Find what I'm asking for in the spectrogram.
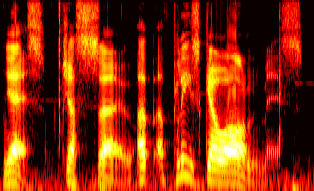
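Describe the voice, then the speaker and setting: A man playing a courteous, methodical, seasoned police detective in a gothic audio drama, deliberate and deferential. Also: medium pitch, huge pitch swings, creaky, faint music behind, full character voice. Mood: measured, curious. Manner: deliberate, deferential, slightly hesitant.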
